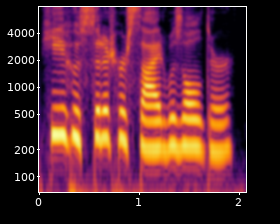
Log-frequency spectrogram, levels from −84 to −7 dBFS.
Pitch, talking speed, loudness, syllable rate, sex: 230 Hz, 230 wpm, -15 LUFS, 4.7 syllables/s, female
